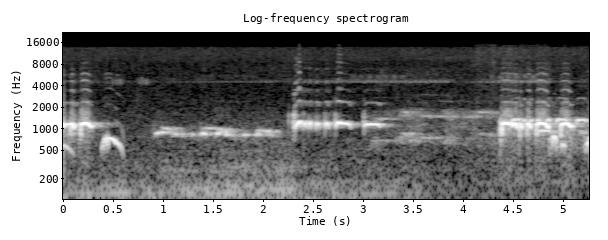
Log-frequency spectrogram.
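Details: Local zebra dove singing as a lure for rivals: curving coos, a long soft flat tone, then choppy bursts of short repeated coo notes.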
